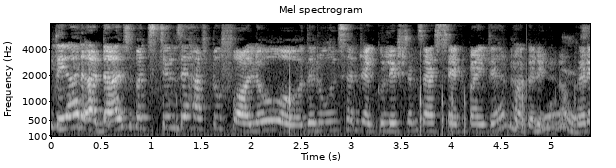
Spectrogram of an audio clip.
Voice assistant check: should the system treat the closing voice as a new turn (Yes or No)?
Yes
